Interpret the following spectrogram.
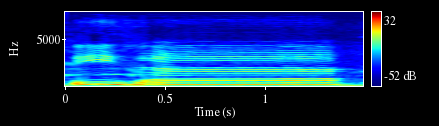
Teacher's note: اذا الف سے پہلے زبر آنے کی وجہ سے الف مدہ ہے تو اسے کھینچ کے پڑے گی، یعنی کہ اذا.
